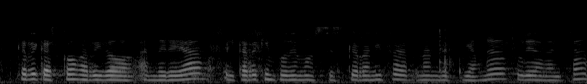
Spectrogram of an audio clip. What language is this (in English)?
Basque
